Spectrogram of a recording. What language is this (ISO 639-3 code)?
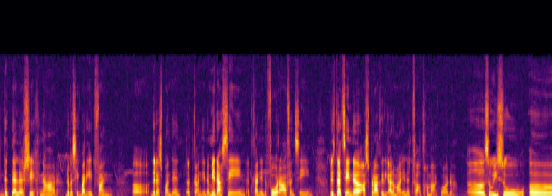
nld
